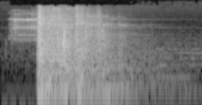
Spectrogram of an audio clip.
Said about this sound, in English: Quickly, you turn to slam it and are greeted by teeth and claws, the door barely managing to connect with the stone before.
